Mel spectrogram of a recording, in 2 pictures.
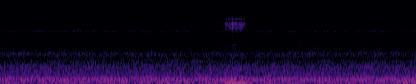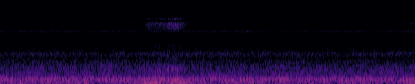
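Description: Two low, rumbling snores about four seconds apart, each with a soft breathy whistle, over quiet room hum.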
